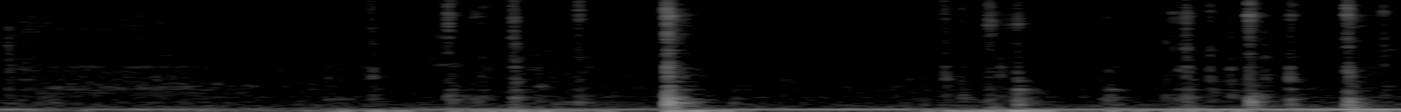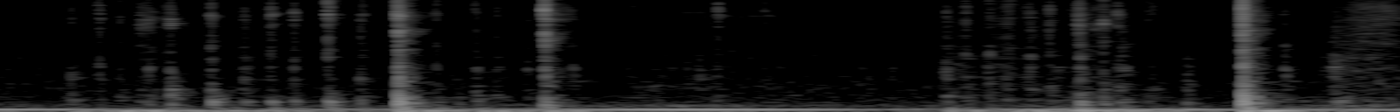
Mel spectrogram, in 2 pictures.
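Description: Faint typing on a computer keyboard: irregular key clicks, some louder than others, over a low steady hum.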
